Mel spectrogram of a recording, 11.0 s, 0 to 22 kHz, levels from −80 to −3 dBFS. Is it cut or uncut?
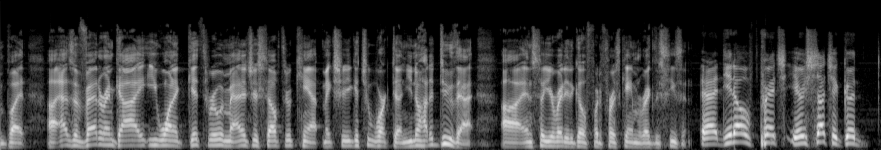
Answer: cut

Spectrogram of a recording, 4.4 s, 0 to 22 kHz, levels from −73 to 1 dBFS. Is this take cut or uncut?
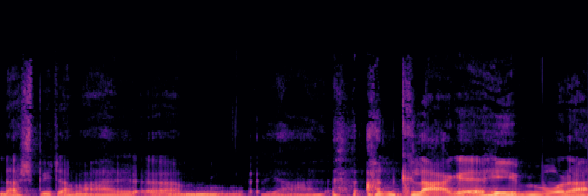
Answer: cut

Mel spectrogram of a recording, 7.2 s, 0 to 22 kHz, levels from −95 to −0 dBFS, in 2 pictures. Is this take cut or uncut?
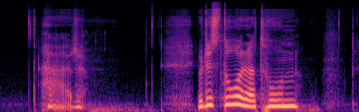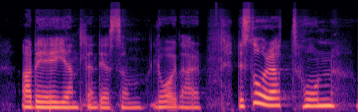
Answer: uncut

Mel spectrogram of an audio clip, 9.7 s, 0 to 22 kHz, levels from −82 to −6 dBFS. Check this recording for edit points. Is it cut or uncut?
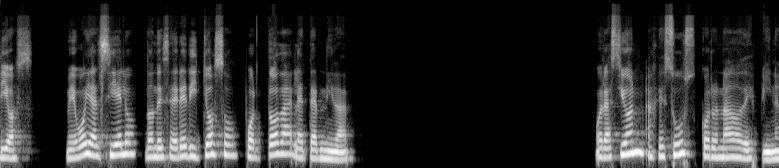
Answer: uncut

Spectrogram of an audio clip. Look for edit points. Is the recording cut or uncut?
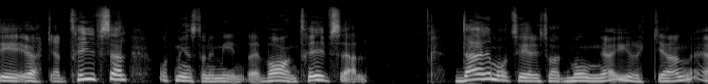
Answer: uncut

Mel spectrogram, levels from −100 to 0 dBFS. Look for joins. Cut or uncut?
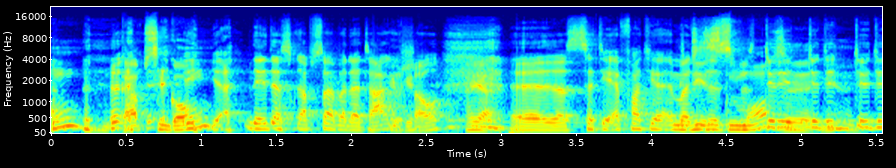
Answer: uncut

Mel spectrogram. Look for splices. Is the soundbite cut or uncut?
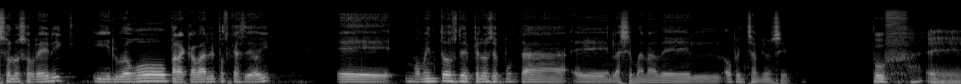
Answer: uncut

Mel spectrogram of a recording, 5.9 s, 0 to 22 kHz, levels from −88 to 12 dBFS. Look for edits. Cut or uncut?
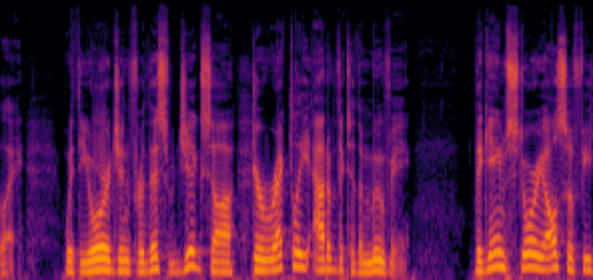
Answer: cut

